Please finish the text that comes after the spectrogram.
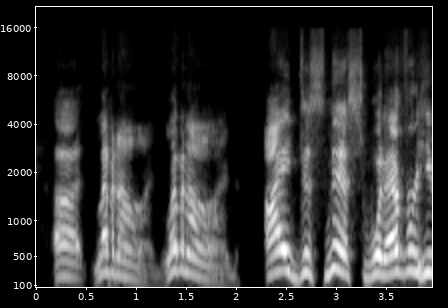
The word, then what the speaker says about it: Lebanon: at nashville super speedway in lebanon it's not lebanon it has never been lebanon wilson county hyundai is not in lebanon it's in lebanon lebanon it's not demon bruin street it's demumbrian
